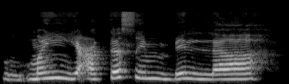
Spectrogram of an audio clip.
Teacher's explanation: मीम हमारा छुप गया लेकिन बा हमारा क्लियर है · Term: इख़्फ़ाए शफ़वी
